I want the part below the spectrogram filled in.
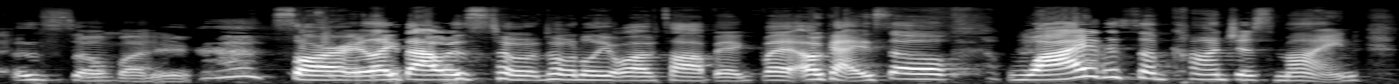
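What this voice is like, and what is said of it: New Jersey accent. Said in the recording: “can you hear her Jersey accent? ... It's like so Jersey ... that's how we talk ... the way that you say talk”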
